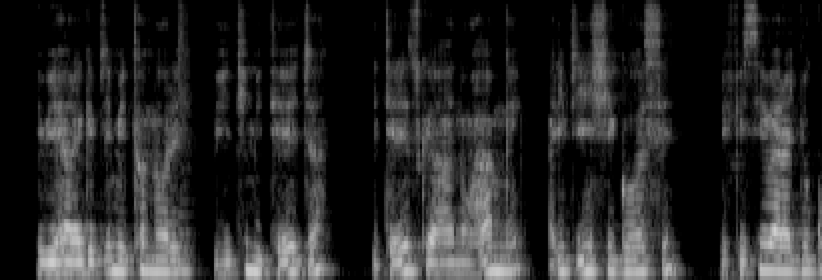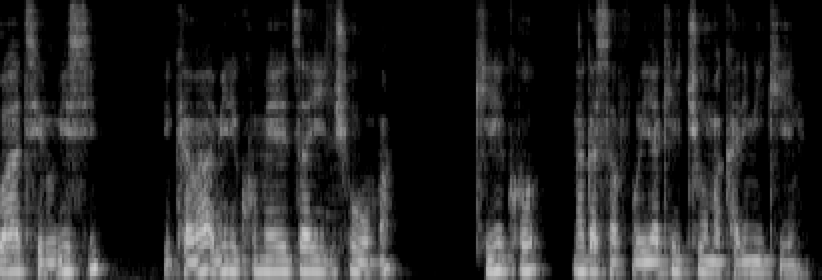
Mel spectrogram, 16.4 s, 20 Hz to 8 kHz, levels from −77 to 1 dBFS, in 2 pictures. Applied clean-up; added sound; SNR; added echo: neural mask model DeepFilterNet 3.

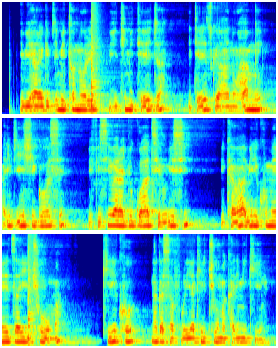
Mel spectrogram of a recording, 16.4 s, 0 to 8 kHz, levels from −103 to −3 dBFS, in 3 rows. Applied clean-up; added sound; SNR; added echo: none; Snare drum; 13 dB; reverberation time 1.0 s.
